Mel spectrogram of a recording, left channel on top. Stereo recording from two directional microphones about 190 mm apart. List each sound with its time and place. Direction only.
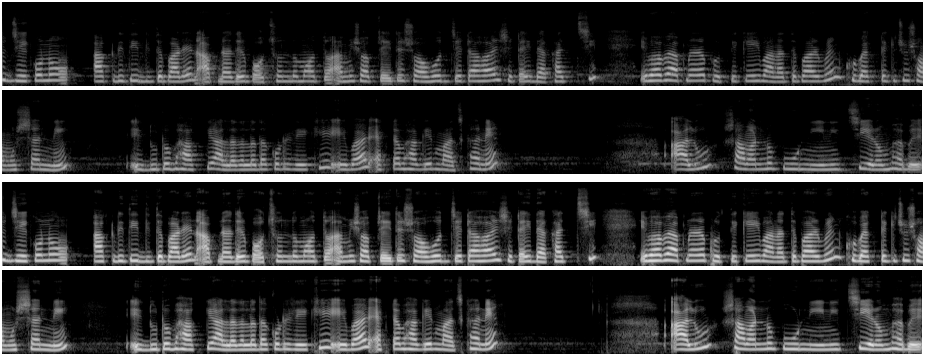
0.0 s a woman's voice: 35° right (ahead or behind)
15.4 s a woman's voice: 45° right (ahead or behind)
